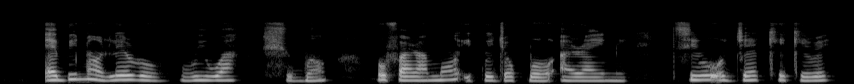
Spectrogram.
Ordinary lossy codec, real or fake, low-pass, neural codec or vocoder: none; real; 7.2 kHz; none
